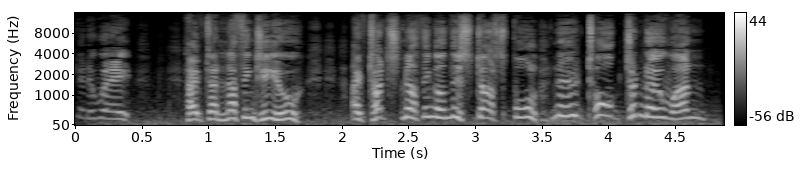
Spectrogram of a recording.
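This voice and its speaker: Husky, frightened old man. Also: very high-pitched, a little fast, fairly bright tone. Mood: panicked. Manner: panicked and theatrical. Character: frightened, paranoid old man, former advisor to a dark lord. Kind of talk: video game voice acting.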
